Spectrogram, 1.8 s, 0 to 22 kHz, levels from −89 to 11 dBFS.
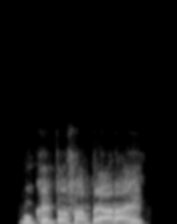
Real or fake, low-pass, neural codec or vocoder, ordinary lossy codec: real; 7.2 kHz; none; Opus, 32 kbps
